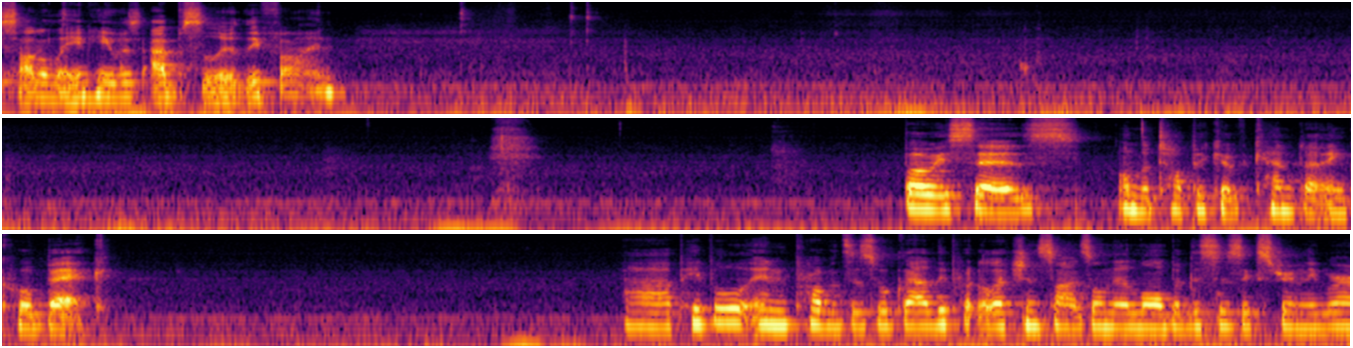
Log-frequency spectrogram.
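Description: A woman talks calmly into a close microphone, with pauses.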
